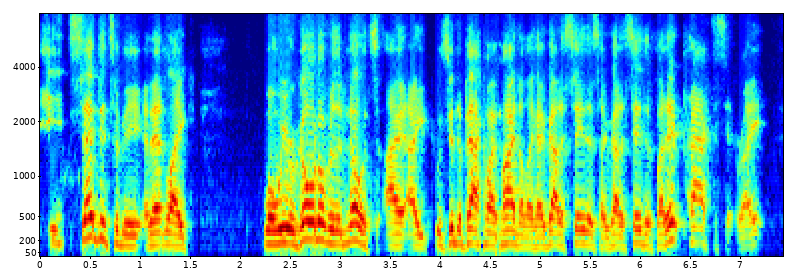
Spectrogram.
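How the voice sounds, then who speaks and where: The speech moves at a very fast pace. It has a dark, mellow tone and ordinary pitch variation. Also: man, fairly high pitch for a man. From US East Coast. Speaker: comics show host. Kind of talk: casual chat. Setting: home basement livestream. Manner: animated.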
